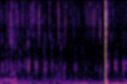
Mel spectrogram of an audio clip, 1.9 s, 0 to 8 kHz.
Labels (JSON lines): {"label": "biophony, grazing", "recorder": "SoundTrap 300"}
